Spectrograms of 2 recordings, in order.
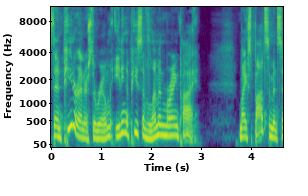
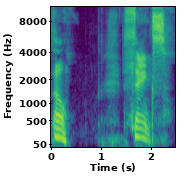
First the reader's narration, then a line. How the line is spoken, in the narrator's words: Mike sarcastically says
